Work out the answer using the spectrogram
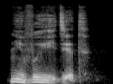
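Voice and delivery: hissing, breathing hard. Narrator voices an assassin in a fight, answering with a panting hiss. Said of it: "тяжело дыша, прошипел ассасин".

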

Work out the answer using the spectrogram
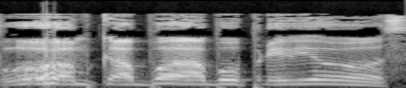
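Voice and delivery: booming, thunderous, high-pitched yell. Turning to face into the yard, he yells to those inside. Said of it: "громогласно заорал".

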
